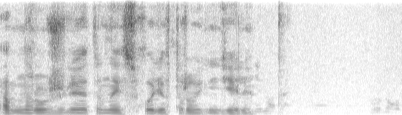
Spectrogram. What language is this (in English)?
Russian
